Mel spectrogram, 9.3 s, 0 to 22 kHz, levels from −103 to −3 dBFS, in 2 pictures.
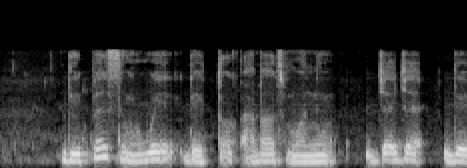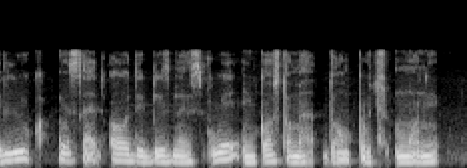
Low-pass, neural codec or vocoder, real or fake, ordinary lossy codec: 7.2 kHz; codec, 16 kHz, 16 kbps, FunCodec, trained on LibriTTS, 50 frames a second; fake; none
